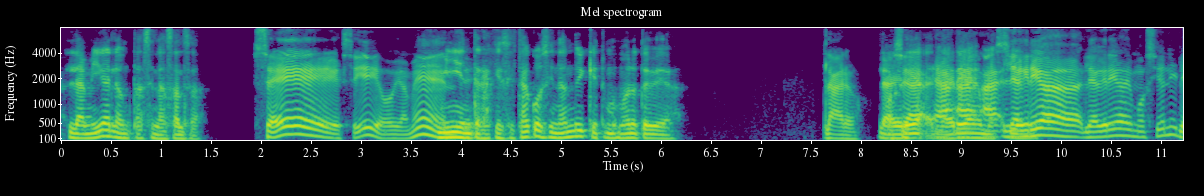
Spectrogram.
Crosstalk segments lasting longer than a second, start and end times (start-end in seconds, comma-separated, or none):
8.2-9.8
